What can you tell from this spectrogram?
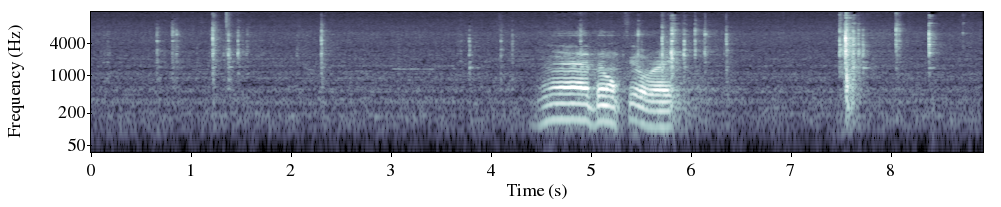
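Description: Small clicks and taps of hand tools working on a Homelite Super XL chainsaw during assembly. Midway there is a wordless vocal sound of about a second and a half, and the sharpest click comes near the end, followed by two lighter ones.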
